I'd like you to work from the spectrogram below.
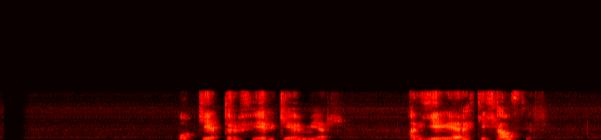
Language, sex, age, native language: Icelandic, male, 30-39, Icelandic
